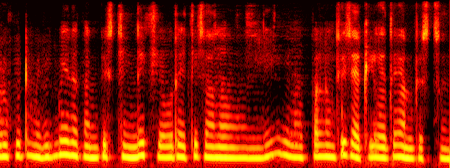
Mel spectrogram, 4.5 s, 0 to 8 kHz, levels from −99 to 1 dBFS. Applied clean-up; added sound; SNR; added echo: neural mask model DeepFilterNet 3.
